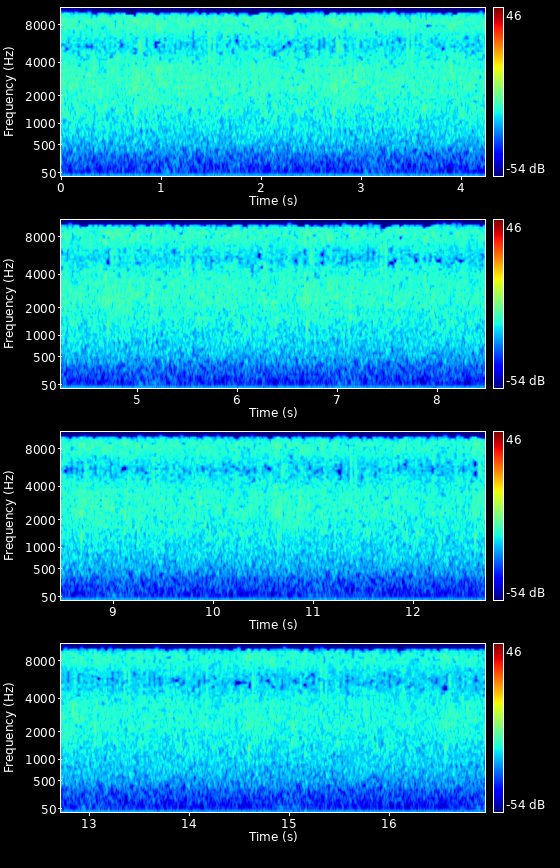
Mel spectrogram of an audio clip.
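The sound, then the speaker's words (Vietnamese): Heavy rain pours down steadily outside in strong wind, a dense, continuous hiss of drops hitting surfaces that stays loud and even throughout, with no voices or other sounds. “bên ngoài mưa to gió lớn, anh muốn đi đâu vậy?”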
